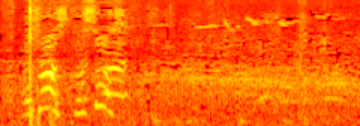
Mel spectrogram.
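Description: Short shouts from several voices on a youth soccer pitch near the start, beginning with one sharp knock, like a ball being struck, then settling into a quieter outdoor background.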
